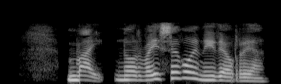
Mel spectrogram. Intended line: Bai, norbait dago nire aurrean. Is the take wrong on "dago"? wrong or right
wrong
